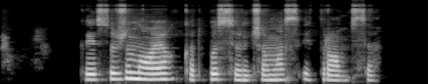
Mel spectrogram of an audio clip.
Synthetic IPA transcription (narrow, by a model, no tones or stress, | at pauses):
kɐɪsʊʒʲɪnoːjokɐt̪bʊsɪnʲt͡ʃɛmɐsit̪ɾomsɛ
